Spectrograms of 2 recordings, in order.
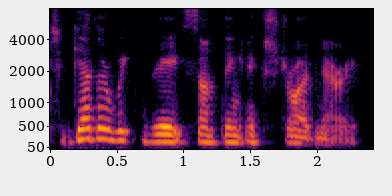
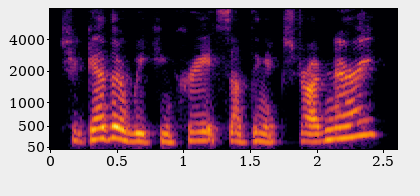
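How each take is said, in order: First: The pitch falls at the end. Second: The pitch rises at the end.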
